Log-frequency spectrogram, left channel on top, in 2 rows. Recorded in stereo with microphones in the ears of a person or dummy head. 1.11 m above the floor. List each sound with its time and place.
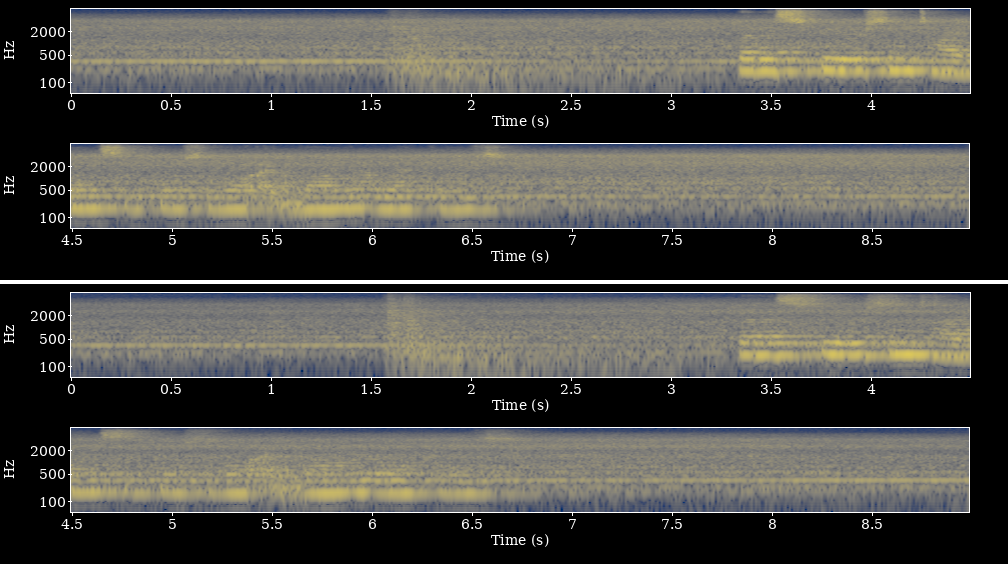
1.6 s an explosion: 55° right (ahead or behind), 2.5 m
3.3 s a woman speaking: 35° left (ahead or behind), 1.2 m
